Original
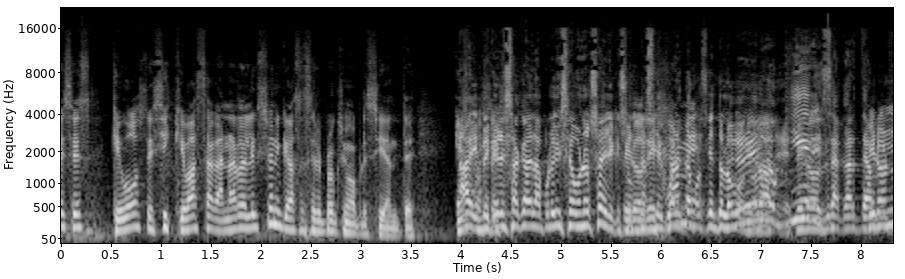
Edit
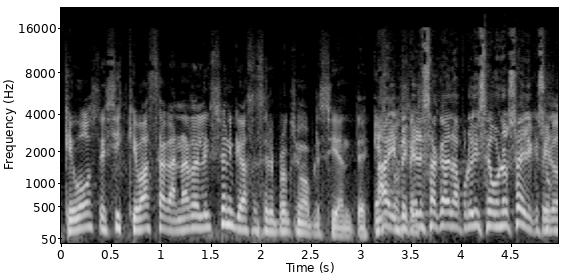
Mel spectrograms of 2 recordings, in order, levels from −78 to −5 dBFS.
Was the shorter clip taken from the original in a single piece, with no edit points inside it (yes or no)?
no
